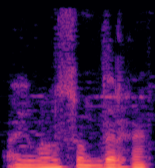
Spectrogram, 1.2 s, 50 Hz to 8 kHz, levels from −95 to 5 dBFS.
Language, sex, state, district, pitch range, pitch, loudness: Hindi, male, Bihar, Sitamarhi, 110-120 Hz, 115 Hz, -28 LUFS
